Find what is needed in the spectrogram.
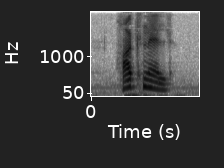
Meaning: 1. to put on clothes or shoes 2. to wear clothes or shoes 3. to quarrel, fight
- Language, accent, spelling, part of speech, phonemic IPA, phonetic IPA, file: Armenian, Eastern Armenian, հագնել, verb, /hɑkʰˈnel/, [hɑkʰnél], Hy-հագնել.ogg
